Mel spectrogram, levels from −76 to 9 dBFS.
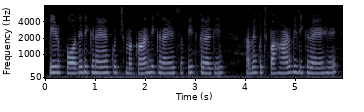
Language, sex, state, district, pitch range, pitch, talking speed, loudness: Hindi, female, Chhattisgarh, Bastar, 215-240 Hz, 230 Hz, 200 wpm, -32 LUFS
